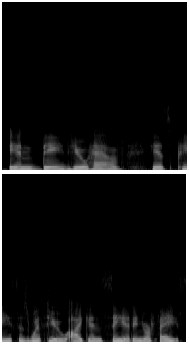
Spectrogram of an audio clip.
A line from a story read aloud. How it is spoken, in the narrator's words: exclaimed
